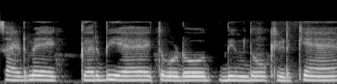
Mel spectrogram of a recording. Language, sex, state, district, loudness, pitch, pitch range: Marwari, female, Rajasthan, Nagaur, -13 LUFS, 190 Hz, 185-200 Hz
